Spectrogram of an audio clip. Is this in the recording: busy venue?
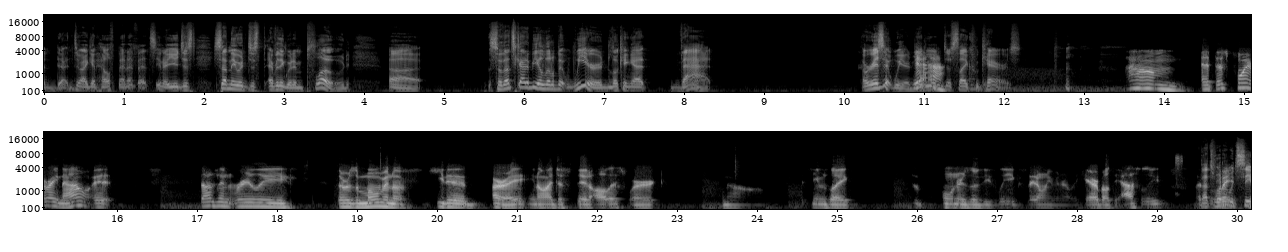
no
